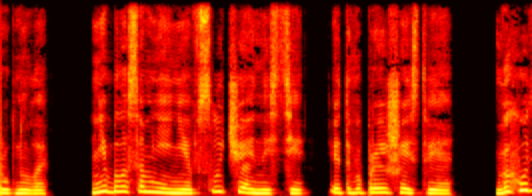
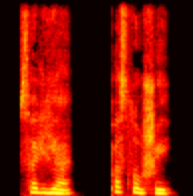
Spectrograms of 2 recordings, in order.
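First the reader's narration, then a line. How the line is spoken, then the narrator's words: Quiet. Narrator (Russian): тихо сказала я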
